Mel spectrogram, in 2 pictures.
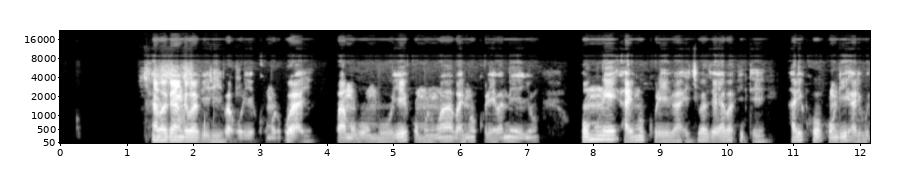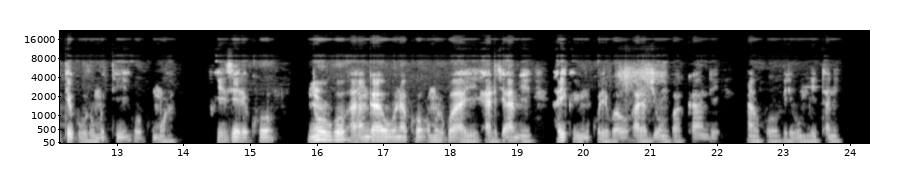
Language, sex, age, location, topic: Kinyarwanda, male, 50+, Kigali, health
